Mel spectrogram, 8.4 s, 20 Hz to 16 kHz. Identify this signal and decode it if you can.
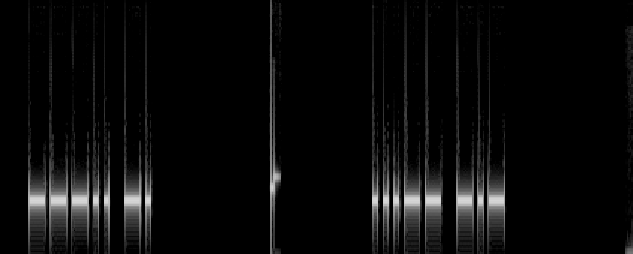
Morse code, heard as a keyed tone, about 17 wpm, 700 Hz. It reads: 8 N 3 K
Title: Single-Letter Single-Number 17wpm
